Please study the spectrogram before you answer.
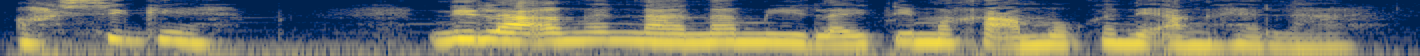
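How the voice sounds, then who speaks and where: A woman's voice: fairly high pitch, expressive, brisk, bright, forceful tone. A woman acting a polite female employee in a Filipino radio drama, with a Filipino accent. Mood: matter-of-fact. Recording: music under the voice.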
